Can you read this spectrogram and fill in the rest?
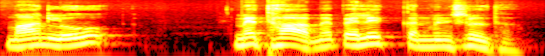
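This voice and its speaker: A man's voice: a little high, normal speed, warm tone, slightly rough. A man from Uttar Pradesh explains a self-help book in a casual way. He reads English passages aloud, then talks them through with everyday personal examples. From Uttar Pradesh, India. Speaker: course teacher.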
